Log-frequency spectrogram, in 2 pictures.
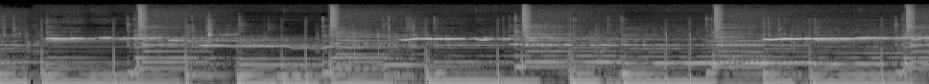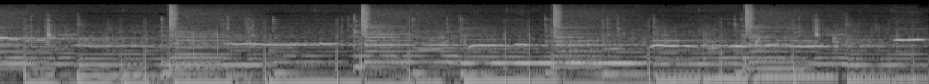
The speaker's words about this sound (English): You got that whistling at the end of ….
